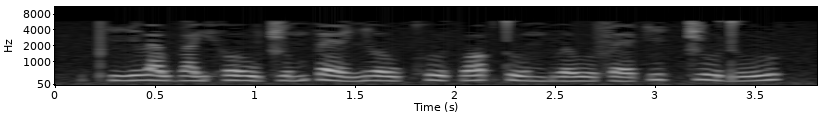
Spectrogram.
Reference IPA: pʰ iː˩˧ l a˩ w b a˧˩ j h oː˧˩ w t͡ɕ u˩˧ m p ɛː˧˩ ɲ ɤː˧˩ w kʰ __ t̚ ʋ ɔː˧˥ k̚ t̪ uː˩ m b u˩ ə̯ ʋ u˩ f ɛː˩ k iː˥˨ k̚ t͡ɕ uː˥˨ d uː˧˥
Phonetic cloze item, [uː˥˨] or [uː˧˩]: uː˧˩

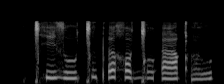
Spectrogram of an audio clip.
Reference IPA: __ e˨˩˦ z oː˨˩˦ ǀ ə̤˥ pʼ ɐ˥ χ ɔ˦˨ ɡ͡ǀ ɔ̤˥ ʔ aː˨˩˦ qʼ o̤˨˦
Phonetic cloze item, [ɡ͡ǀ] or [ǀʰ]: ǀʰ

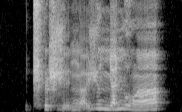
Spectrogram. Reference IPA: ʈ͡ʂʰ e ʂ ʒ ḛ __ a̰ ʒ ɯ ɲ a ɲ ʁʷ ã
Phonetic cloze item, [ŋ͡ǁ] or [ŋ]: ŋ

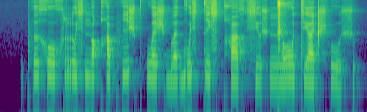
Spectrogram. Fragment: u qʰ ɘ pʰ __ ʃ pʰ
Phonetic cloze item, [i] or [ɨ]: i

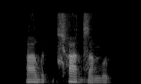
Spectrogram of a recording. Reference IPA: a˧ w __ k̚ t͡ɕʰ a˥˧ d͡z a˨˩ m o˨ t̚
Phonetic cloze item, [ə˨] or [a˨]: ə˨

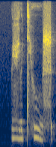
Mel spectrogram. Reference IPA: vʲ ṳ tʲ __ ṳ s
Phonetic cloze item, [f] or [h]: h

